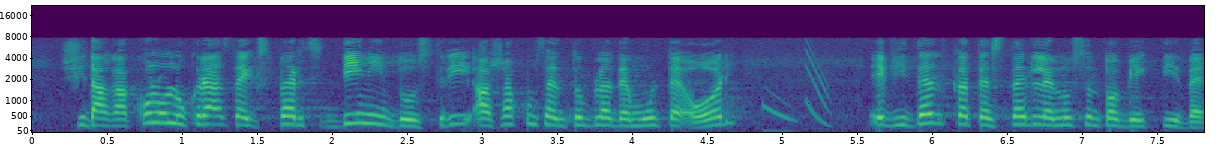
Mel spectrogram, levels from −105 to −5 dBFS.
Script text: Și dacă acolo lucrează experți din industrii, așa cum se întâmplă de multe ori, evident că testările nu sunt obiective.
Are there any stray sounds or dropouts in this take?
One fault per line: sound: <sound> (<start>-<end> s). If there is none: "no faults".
sound: chirp (4.9-5.3 s)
